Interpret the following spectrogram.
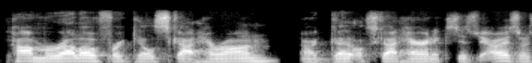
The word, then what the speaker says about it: Heron: Brian Adams for Todd Rundgren, Tom Morello for Gil Scott Heron, excuse me. I always want to say Heron, but it's Heron.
